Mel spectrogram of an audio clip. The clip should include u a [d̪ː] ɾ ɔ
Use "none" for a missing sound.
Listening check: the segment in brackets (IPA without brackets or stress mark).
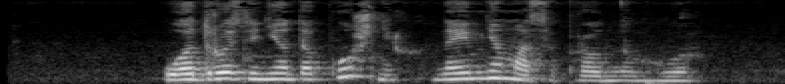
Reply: d̪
